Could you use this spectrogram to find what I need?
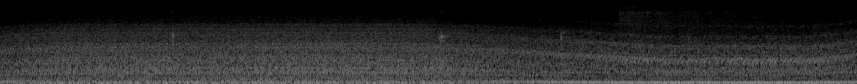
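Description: A tractor engine hums steadily and shifts in pitch as it drives.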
